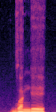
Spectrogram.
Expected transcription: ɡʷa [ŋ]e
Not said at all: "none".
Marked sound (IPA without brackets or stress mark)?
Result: ŋ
